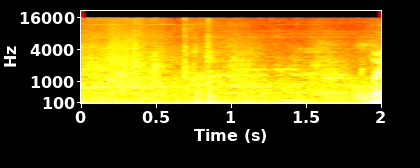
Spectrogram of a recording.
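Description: Steady low hum from a running desktop computer, with a few faint clicks.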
